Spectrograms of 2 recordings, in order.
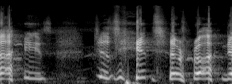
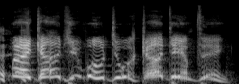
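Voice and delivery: put-on high laughing old man retort; old caller; 6 semitones higher than usual. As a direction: scoff like a cranky old fan.

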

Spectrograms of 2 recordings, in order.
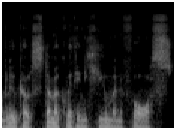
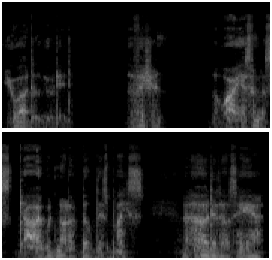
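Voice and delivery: put-on hushed, breathy old man's voice, defiant but broken; a beaten elder whispering a prophecy; whispering old shaman; 8 dB quieter than usual. Old shaman whispers defiance to the bluecoats beating him.

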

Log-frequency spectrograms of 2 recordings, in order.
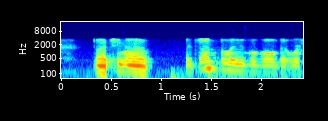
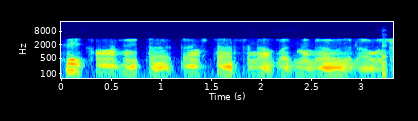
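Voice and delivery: inside a fishbowl; 11 dB quieter than usual. Real, not acted. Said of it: "You sound like you're in a fishbowl".

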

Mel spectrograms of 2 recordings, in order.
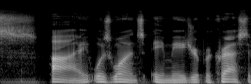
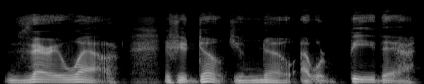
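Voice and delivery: menacing gorilla; 4 semitones lower than usual. Retold or imitated. Gorilla's warning on phone.

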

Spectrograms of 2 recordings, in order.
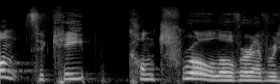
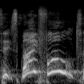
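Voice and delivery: mocking whine; 13 semitones higher than usual. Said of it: "Riley, you know, and a few others".

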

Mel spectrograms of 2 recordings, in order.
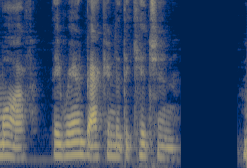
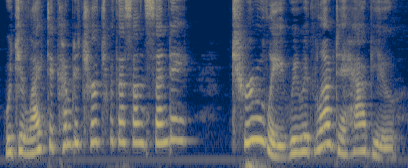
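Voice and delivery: sweet invitation; 7 semitones higher than usual. Acted. Mama Peters inviting sweetly.

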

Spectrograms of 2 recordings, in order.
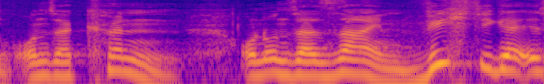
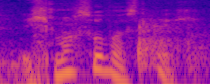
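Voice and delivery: much softer, self-satisfied; smug aside; 10 dB quieter than usual. Shown as a demonstration. Pastor voicing the smug inner voice. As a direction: murmur it smugly to yourself. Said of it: "Merkt ihr das?".

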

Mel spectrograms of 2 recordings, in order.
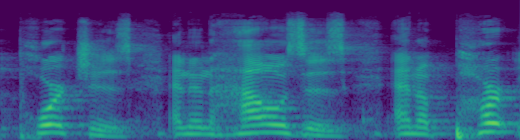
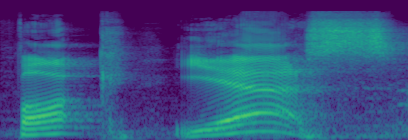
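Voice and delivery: triumphant cheer; 3 semitones higher than usual. Acted. Friend celebrating as cop cars arrive, triumphant. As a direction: punch out FUCK, then let YES soar.

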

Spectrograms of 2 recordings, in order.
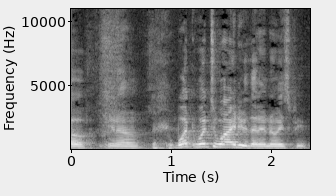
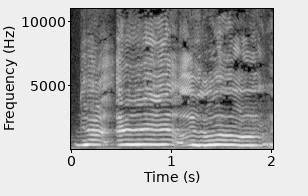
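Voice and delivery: much higher, wailing nonsense cry; silly outburst voice; 3 dB louder, much slower than usual. Shown as a demonstration. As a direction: blurt it out in a goofy wail.

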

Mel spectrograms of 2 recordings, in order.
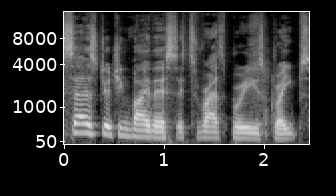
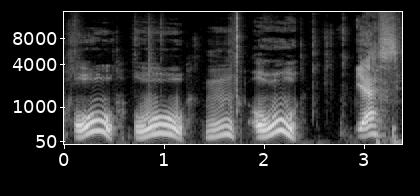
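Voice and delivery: excited; 4 semitones higher, 5 dB louder, much slower than usual. Real, not acted. Excited about the sweet.

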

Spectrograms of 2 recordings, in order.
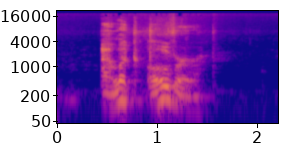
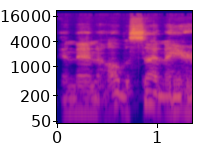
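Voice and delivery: ordinary talk, nothing marked

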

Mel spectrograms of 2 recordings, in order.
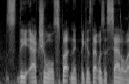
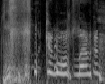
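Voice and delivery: very high, slow squeaky echo; mock posh echo; much slower than usual. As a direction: repeat it in a silly high voice. Echoing a funny line.

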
